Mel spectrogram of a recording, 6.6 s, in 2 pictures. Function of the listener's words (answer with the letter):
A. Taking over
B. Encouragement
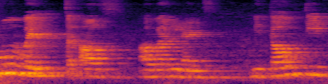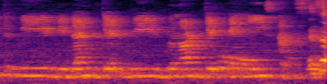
A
